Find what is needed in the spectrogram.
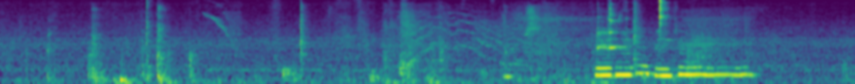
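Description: Scattered light clicks and knocks, then a person humming a few wavering notes for about a second and a half near the end.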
